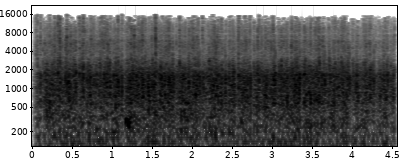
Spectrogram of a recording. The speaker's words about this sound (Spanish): Hoy precisamente se ha celebrado ante la que era su casa ese minuto de silencio por las víctimas, por esos 10 fallecidos, un minuto de silencio que se rompía con este aplauso.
